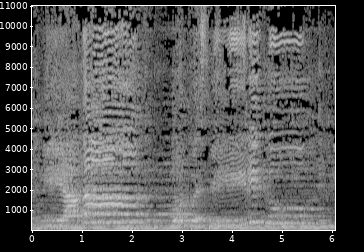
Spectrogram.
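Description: Background music: a choir singing a Christian worship song over held instrumental chords.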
